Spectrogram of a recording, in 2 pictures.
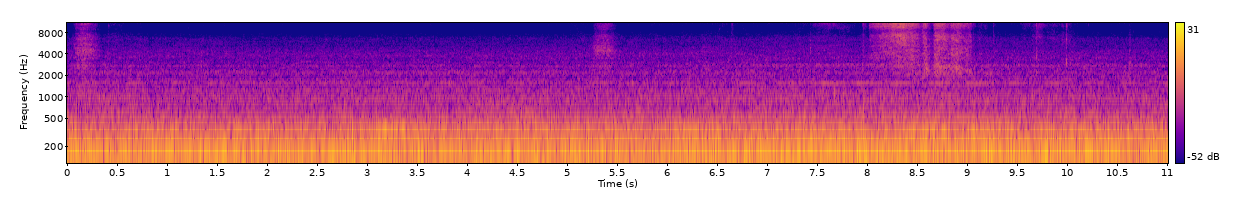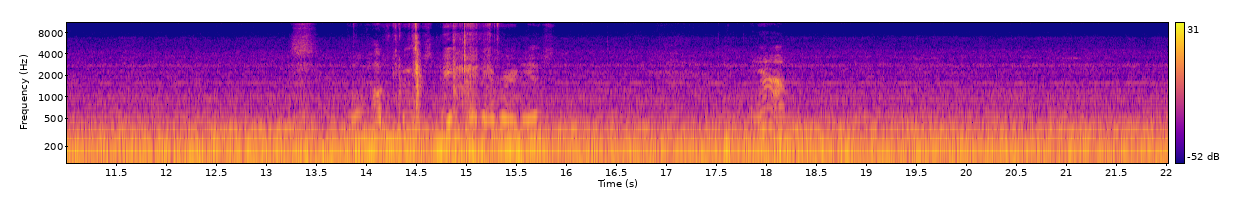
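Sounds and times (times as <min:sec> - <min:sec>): brief hiss: 0:08.0 - 0:09.2.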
